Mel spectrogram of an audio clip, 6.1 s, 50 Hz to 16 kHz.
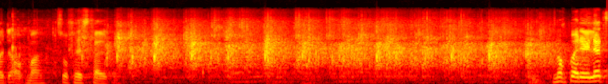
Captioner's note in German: Beifall bei dem BÜNDNIS 90/DIE GRÜNEN und der CDU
